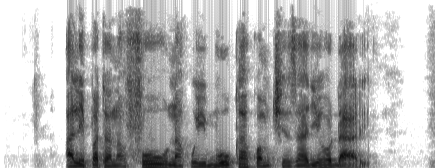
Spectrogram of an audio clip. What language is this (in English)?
Swahili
